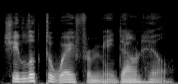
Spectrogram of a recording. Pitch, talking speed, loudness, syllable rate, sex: 110 Hz, 200 wpm, -20 LUFS, 5.3 syllables/s, male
